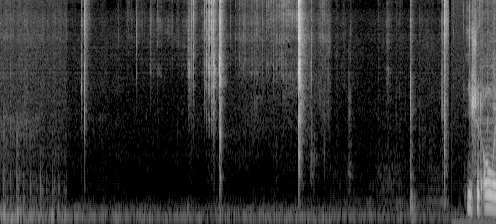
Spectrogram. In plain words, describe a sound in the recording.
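Light clicks and taps sound as a phone battery is pressed into place.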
